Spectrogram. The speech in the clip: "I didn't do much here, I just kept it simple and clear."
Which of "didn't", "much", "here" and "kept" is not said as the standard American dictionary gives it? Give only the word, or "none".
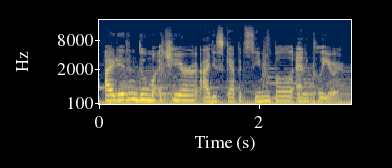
kept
